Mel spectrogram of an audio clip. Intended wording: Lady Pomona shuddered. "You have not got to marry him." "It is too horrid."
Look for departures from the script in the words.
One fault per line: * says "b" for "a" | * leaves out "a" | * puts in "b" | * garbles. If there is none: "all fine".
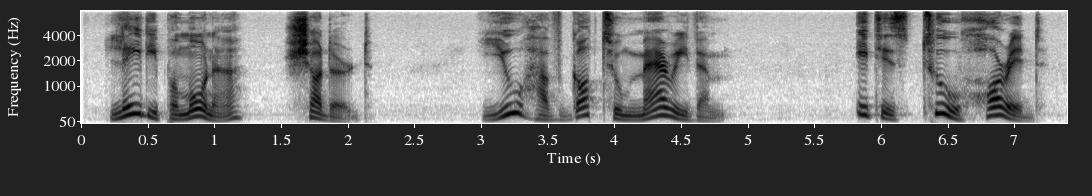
* leaves out "not"
* says "them" for "him"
